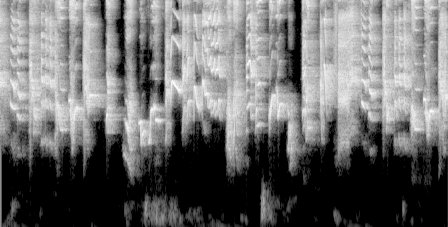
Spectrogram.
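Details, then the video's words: Energetic fighting song of an Oriental magpie-robin, used to stir up rival birds: rapid, packed phrases of shrill chirps, rasps and downslurred whistles, almost unbroken, with faint low knocks underneath. "Kacer Gacor Full Isian Tarung Ngotot Bikin Emosi Kacer Lain dan Terpancing Bunyi"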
